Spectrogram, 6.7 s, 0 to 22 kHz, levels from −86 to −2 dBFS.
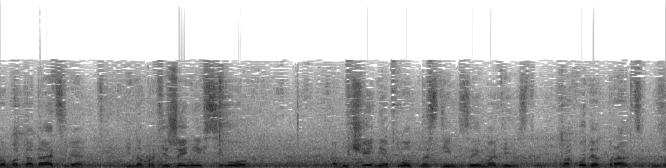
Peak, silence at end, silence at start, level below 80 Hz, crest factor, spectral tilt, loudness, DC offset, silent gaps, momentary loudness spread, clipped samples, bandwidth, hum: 0 dBFS; 0 s; 0 s; -56 dBFS; 12 dB; -4.5 dB/octave; -13 LUFS; under 0.1%; none; 8 LU; under 0.1%; 15 kHz; none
